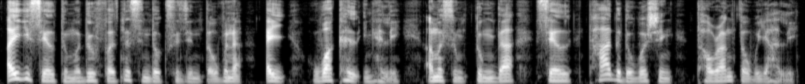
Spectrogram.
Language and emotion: Manipuri, happy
